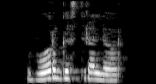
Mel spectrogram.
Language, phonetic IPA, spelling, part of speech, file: Russian, [ɡəstrɐˈlʲɵr], гастролёр, noun, LL-Q7737 (rus)-гастролёр.wav
- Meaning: 1. performer on tour 2. guest performer 3. frequent job-changer (particularly someone who is dishonest or in search of easy money) 4. criminal operating outside of his or her area of residence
